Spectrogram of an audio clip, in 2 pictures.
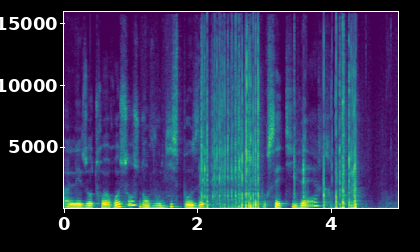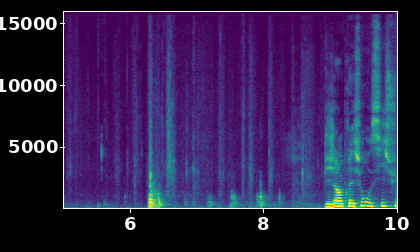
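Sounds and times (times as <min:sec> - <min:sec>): cards being shuffled: 0:02.0 - 0:08.9.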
